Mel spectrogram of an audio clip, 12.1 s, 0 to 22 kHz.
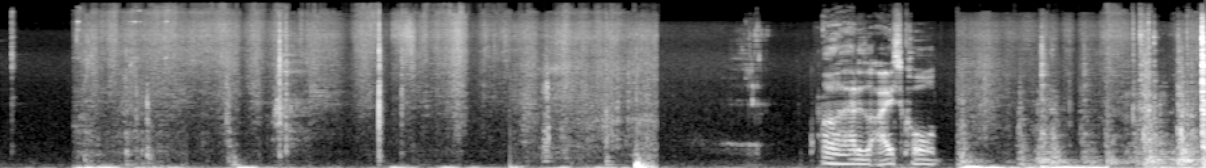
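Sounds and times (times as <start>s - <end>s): bedding and clothes rustling: 0.8s - 6.6s, 9.6s - 12.0s.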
